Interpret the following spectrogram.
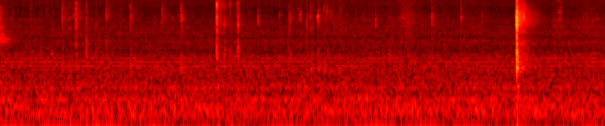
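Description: Typing on a computer keyboard: scattered faint key clicks, with one louder click about five seconds in.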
